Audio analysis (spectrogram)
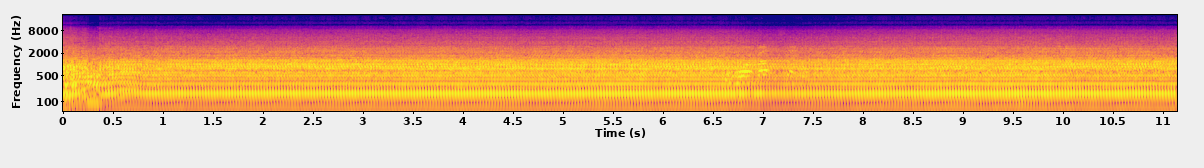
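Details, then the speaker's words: Onan K450 portable generator, yard-sale unit that sat a long time, warming after choke start while air-fuel mixture at the back is set: steady mid-pitched drone holding even speed with little hunting. "it seems I ran playing with the air fuel mix on the back is what's going on right now"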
